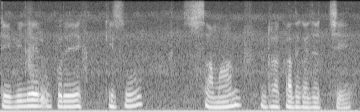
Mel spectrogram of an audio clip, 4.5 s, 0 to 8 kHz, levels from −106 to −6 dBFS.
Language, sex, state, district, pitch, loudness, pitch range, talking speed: Bengali, male, Assam, Hailakandi, 145 Hz, -16 LUFS, 135-160 Hz, 95 wpm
